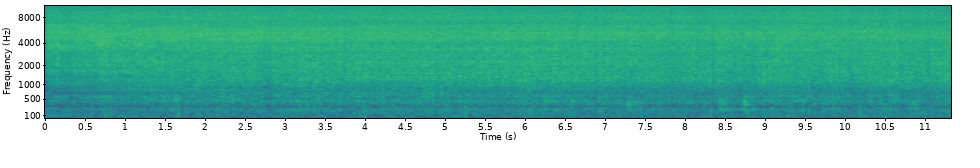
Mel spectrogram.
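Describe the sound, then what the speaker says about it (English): A loud, continuous hiss of steam and sizzling as water hits a hot pan of broccoli, steady and unbroken throughout with no voices. "that's just really going to steam out and help that broccoli just a little bit more."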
